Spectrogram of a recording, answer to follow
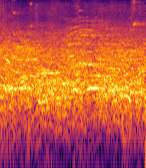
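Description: Basketball game in a gymnasium: a basketball bouncing on the hardwood floor under steady chatter and calls from players and spectators.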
